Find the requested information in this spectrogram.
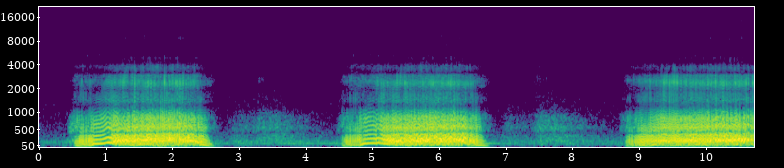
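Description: Loud, rough snores on each in-breath, about 14 a minute, with quiet breathing out between them. Heavy snoring.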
